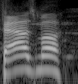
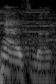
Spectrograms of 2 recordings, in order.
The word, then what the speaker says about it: Pasma: the second he'll be fasma Chamorro and rushan due to bat now at designated player number 25 Haley pasma Haley pasma my mistake I said fasma definitely not that's pronounced my mistake ladies and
